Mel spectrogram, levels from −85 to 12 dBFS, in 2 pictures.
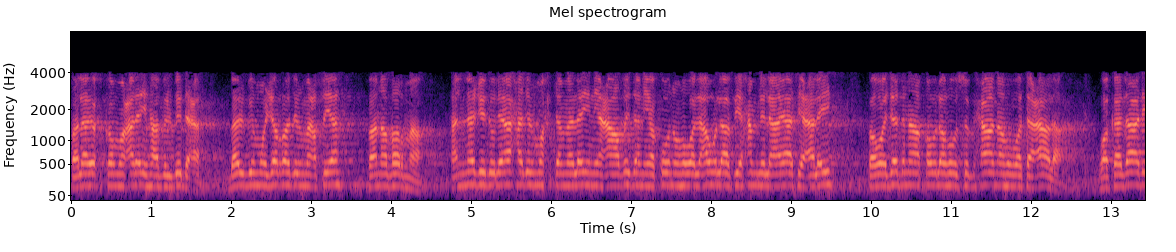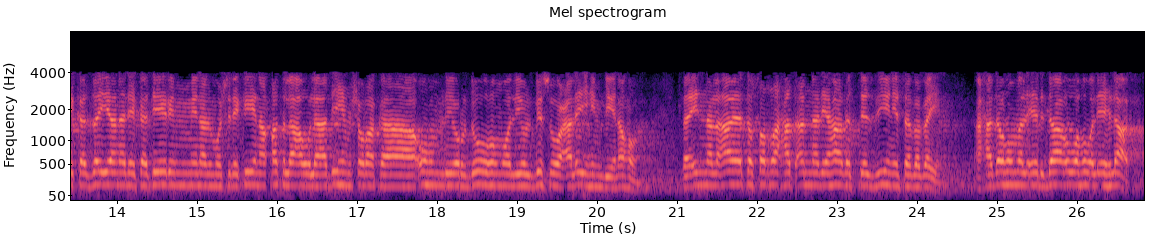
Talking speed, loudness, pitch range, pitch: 105 wpm, -15 LUFS, 170-185 Hz, 175 Hz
